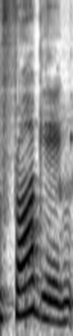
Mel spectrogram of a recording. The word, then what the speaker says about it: phrogging: So frogging it's spelled PHROGGING, and it's okay.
